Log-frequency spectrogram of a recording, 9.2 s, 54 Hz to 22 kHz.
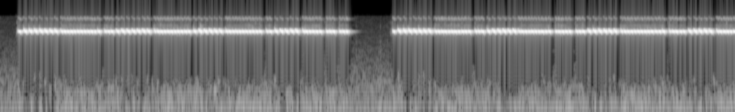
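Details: Korean field cricket (왕귀뚜라미) singing, recorded in 2020 by the National Institute of Biological Resources. A bright, shrill pulsing trill holds steady at one high pitch, pauses for about half a second midway, then continues unbroken.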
